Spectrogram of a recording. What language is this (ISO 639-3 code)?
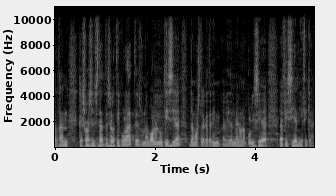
cat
